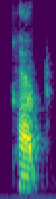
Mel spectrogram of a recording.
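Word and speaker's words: cut: হবে এন ইউ টি নাট সি ইউ টি খাট অর্থাৎ consonant plus you plus consonant প্রথমে কনসোনেন্ট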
